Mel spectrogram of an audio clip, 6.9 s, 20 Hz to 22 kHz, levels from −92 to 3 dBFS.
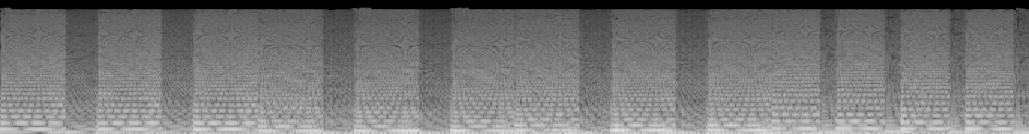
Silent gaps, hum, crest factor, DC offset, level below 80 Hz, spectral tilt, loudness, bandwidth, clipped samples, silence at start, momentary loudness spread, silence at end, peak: none; none; 12 dB; 0.6%; -22 dBFS; -6 dB/octave; -17 LUFS; 17 kHz; under 0.1%; 0 s; 3 LU; 0 s; -4 dBFS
